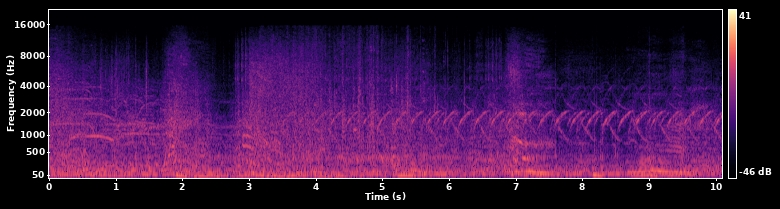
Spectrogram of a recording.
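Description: An electronic siren-type alarm wailing in rapid repeating sweeps, about four a second, which starts about four seconds in. It sits over a dense film sound mix of low rumbling and crashing debris.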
